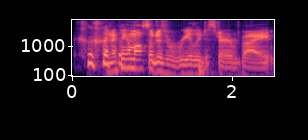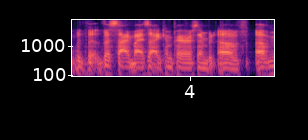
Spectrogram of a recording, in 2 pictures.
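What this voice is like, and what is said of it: Usual voice. Nothing is said of it.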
